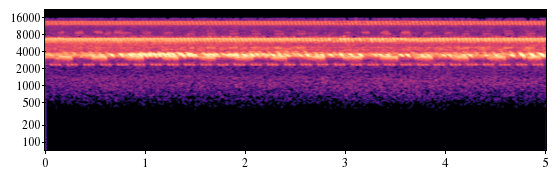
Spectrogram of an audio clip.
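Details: In Narita, Chiba Prefecture, Japan, bell crickets and crickets sing, taped with a TASCAM Portacapture X8. Several shrill, continuous trills at different pitches blend with fast rhythmic chirping, a thick insect chorus with no other sound.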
